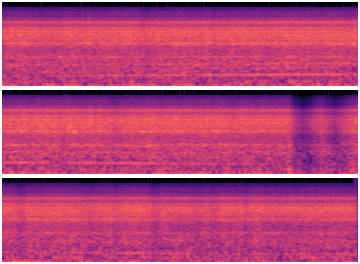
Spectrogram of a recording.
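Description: Onboard sound of an MK Indy open-cockpit kit car at speed on a race track: a steady rush of wind noise over a low engine drone, dipping briefly about two-thirds of the way through.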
